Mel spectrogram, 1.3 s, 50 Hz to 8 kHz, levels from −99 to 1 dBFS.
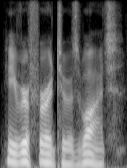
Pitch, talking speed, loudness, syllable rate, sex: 105 Hz, 235 wpm, -18 LUFS, 6.5 syllables/s, male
